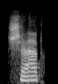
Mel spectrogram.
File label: "schappe", Indian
